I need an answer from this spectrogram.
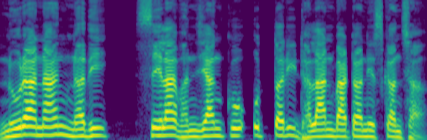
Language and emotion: Nepali, neutral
